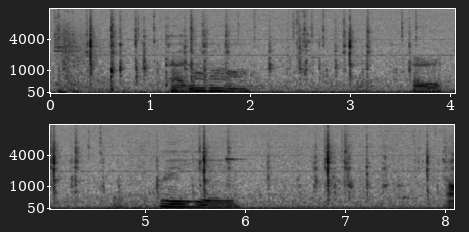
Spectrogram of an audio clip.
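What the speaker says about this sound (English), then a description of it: "I don't know if you can hear my keyboard" Close, quick computer keyboard typing clatters in irregular bursts during Roblox Arsenal gameplay, with brief spoken words over it and game sounds faintly behind.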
